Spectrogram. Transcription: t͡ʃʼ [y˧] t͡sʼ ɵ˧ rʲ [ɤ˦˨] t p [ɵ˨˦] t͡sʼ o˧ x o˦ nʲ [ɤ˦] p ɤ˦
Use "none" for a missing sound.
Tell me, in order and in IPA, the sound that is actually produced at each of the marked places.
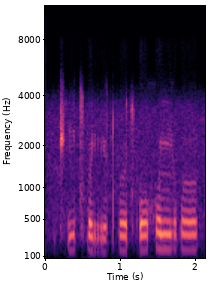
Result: i˧, ɤ˨, ɵ˧, ɤ˦

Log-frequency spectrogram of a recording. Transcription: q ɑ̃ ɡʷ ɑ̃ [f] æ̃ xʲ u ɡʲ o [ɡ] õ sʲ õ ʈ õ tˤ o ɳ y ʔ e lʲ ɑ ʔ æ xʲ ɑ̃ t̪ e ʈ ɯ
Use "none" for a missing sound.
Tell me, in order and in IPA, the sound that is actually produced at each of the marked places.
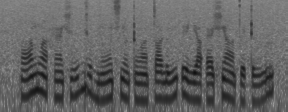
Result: h, ɡʲ

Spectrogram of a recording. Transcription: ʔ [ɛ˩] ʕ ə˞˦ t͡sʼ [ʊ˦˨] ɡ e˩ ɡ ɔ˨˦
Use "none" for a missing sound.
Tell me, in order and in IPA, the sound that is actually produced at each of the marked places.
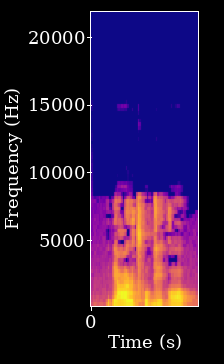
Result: e˩, ʊ˩

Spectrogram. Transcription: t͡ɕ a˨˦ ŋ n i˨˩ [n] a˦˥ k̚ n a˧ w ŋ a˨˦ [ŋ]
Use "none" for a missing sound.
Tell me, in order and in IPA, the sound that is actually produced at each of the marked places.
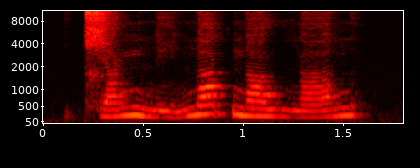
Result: n, n

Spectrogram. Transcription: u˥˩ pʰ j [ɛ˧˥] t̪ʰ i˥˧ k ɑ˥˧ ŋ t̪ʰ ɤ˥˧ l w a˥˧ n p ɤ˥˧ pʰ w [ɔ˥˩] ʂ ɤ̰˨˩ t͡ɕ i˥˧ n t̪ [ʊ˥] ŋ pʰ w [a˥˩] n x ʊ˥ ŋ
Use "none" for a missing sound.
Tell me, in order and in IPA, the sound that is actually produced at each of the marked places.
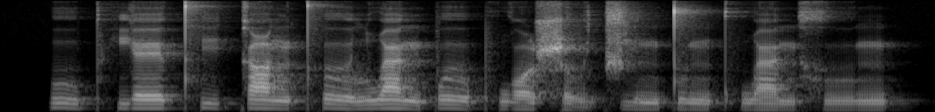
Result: ɛ˥, ɔ˥˩, ʊ˥˧, a˥˩

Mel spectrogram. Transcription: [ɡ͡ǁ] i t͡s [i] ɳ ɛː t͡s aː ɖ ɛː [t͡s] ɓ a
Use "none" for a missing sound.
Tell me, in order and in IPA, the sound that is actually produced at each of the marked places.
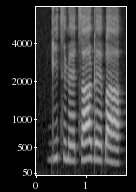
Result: ɡ, i, none

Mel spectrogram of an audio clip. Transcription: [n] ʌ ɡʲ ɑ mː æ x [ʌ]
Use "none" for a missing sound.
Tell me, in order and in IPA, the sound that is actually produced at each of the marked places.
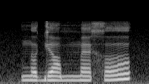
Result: n, ʌ

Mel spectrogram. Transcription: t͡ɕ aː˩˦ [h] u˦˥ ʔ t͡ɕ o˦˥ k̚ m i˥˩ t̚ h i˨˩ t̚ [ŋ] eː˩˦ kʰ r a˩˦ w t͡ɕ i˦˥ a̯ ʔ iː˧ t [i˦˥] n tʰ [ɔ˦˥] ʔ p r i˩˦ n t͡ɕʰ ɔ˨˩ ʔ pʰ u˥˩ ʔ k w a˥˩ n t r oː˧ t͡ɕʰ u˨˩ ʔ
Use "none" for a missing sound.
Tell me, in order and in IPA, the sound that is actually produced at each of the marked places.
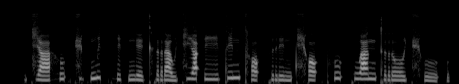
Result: h, ŋ, i˥˩, ɔ˨˩

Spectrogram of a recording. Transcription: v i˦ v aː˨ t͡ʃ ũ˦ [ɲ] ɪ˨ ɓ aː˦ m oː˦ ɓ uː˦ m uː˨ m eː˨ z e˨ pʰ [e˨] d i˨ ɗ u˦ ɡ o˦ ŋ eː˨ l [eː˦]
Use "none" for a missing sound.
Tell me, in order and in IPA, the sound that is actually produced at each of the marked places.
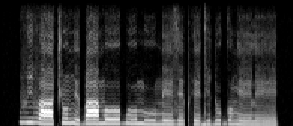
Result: ŋ, e˨, eː˨

